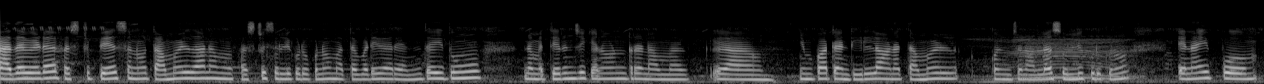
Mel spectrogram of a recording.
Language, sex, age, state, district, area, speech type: Tamil, female, 18-30, Tamil Nadu, Kallakurichi, rural, spontaneous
